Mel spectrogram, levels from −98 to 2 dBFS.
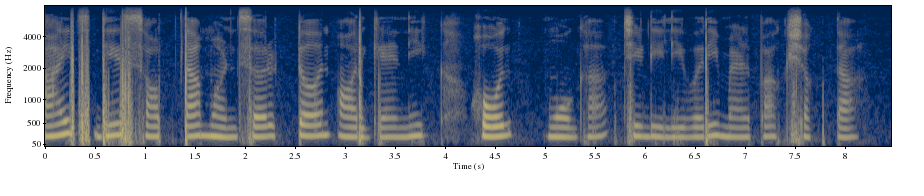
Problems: background sounds at intervals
